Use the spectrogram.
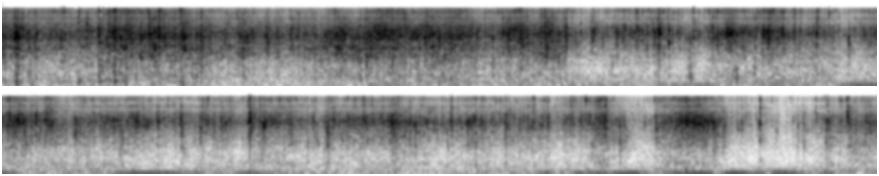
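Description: Long polished fingernails scratch a bundle of red plastic bubble wrap resting on a table. The result is a steady, dense crinkling and crackling scratch, almost entirely bright and high, with a faint low hum underneath.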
